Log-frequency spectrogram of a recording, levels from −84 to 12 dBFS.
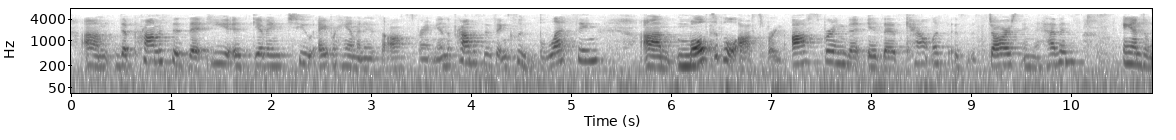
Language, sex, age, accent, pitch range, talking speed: English, female, 30-49, American, 195-240 Hz, 180 wpm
